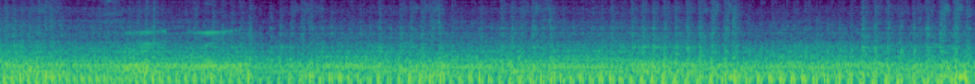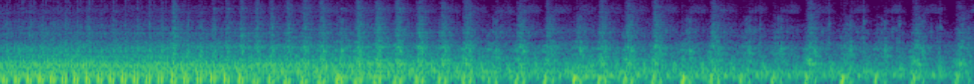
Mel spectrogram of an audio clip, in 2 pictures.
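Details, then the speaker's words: Troy-Bilt Bronco riding mower with a Briggs engine whose valves are out of adjustment, running with the blades engaged. A rough, gritty grind turns into a knock about three per second; a blade spindle bearing is suspected in the mower deck. "still got a blade turning down there one of the blade breaks sounds like - oh gosh I've built about to split it's so bad but hey it works"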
